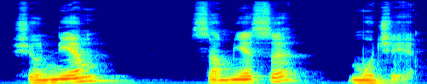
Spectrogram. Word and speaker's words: Shunyam Saamyasamuccaye: How do you pronounce it? Shunyam Saamyasamuccaye.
